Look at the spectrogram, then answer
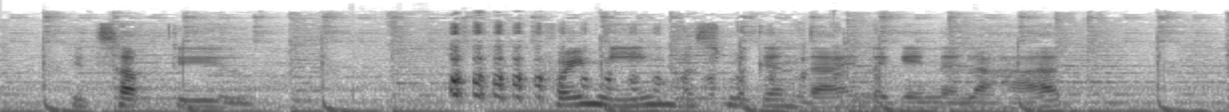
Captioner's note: laughing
